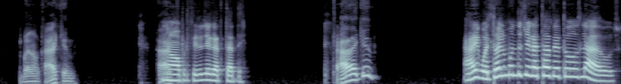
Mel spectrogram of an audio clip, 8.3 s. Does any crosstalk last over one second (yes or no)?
no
